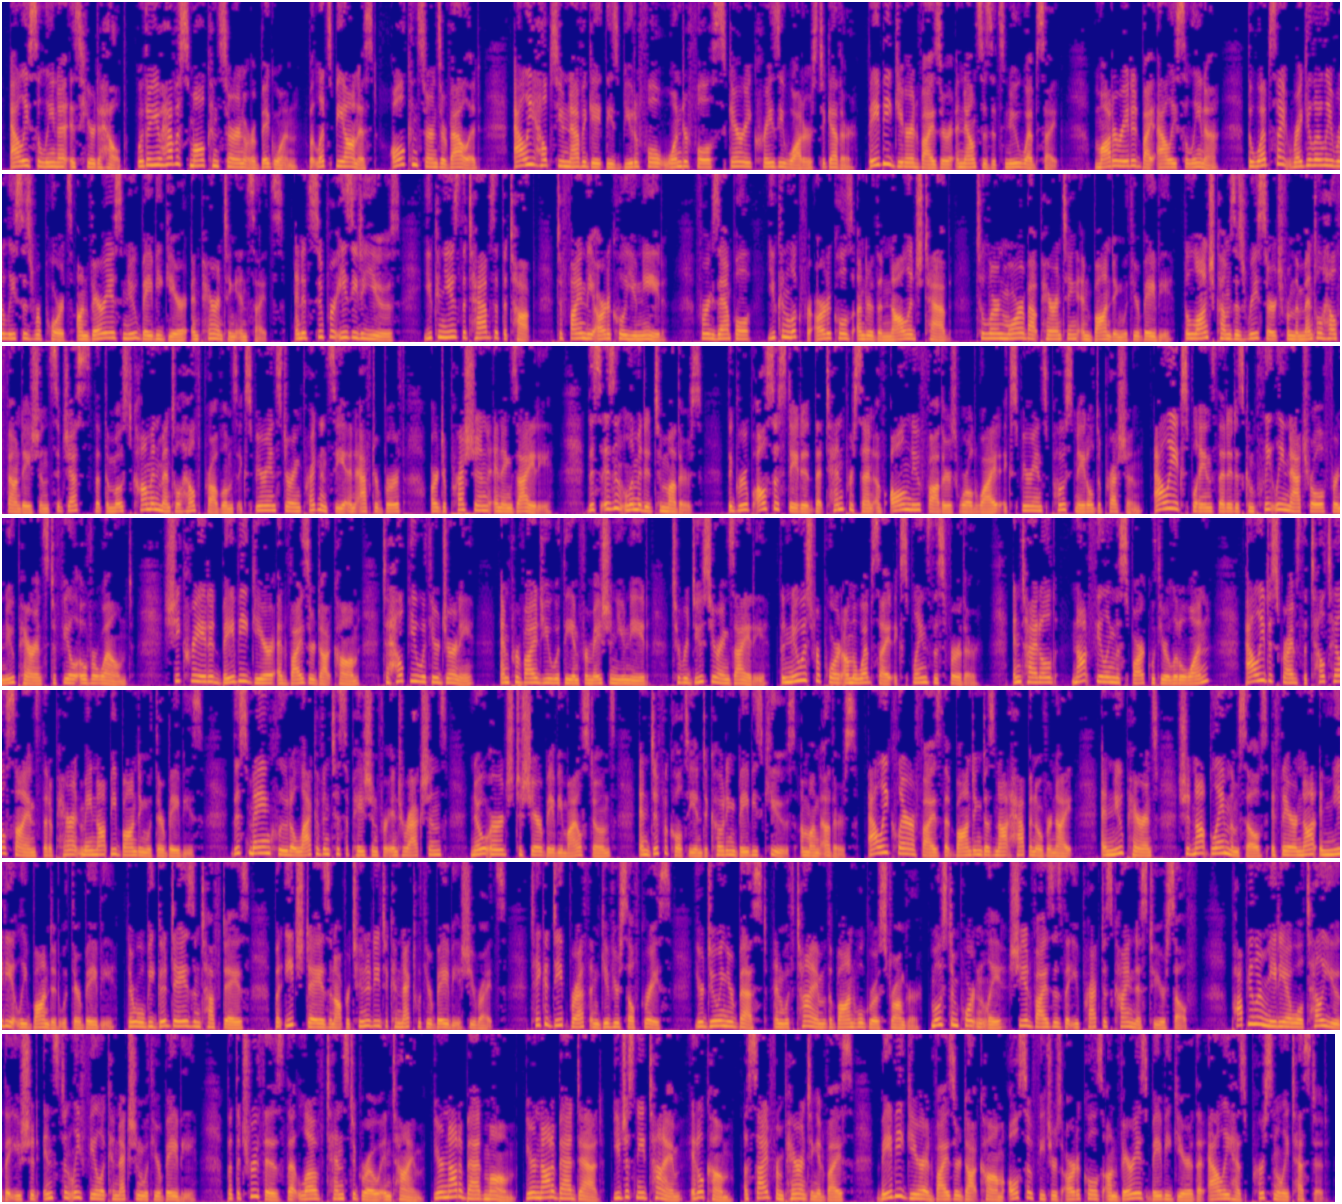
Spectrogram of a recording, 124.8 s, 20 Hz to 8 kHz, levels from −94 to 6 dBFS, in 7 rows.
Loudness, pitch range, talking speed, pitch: -19 LUFS, 170-230 Hz, 180 wpm, 195 Hz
